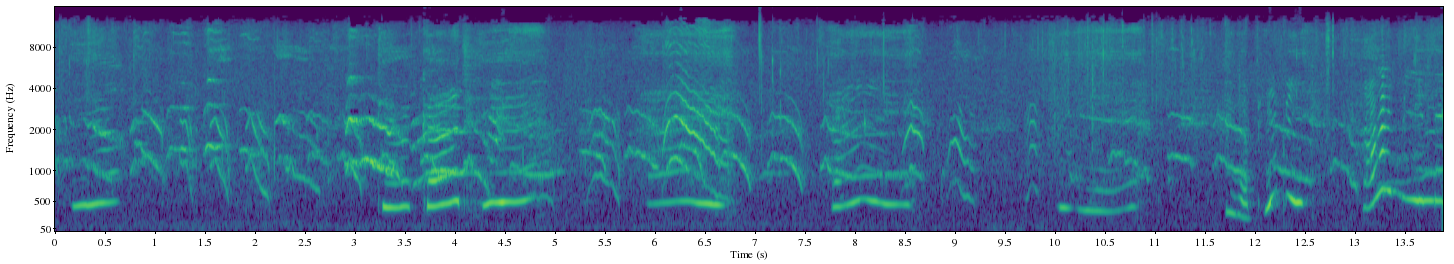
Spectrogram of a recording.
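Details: Bichon Frisé puppies from the O and P litters at a small kennel in Vejle, Denmark, whining almost nonstop: many overlapping high, wavering squeals and yelps that bend up and down, with no break in the chorus.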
